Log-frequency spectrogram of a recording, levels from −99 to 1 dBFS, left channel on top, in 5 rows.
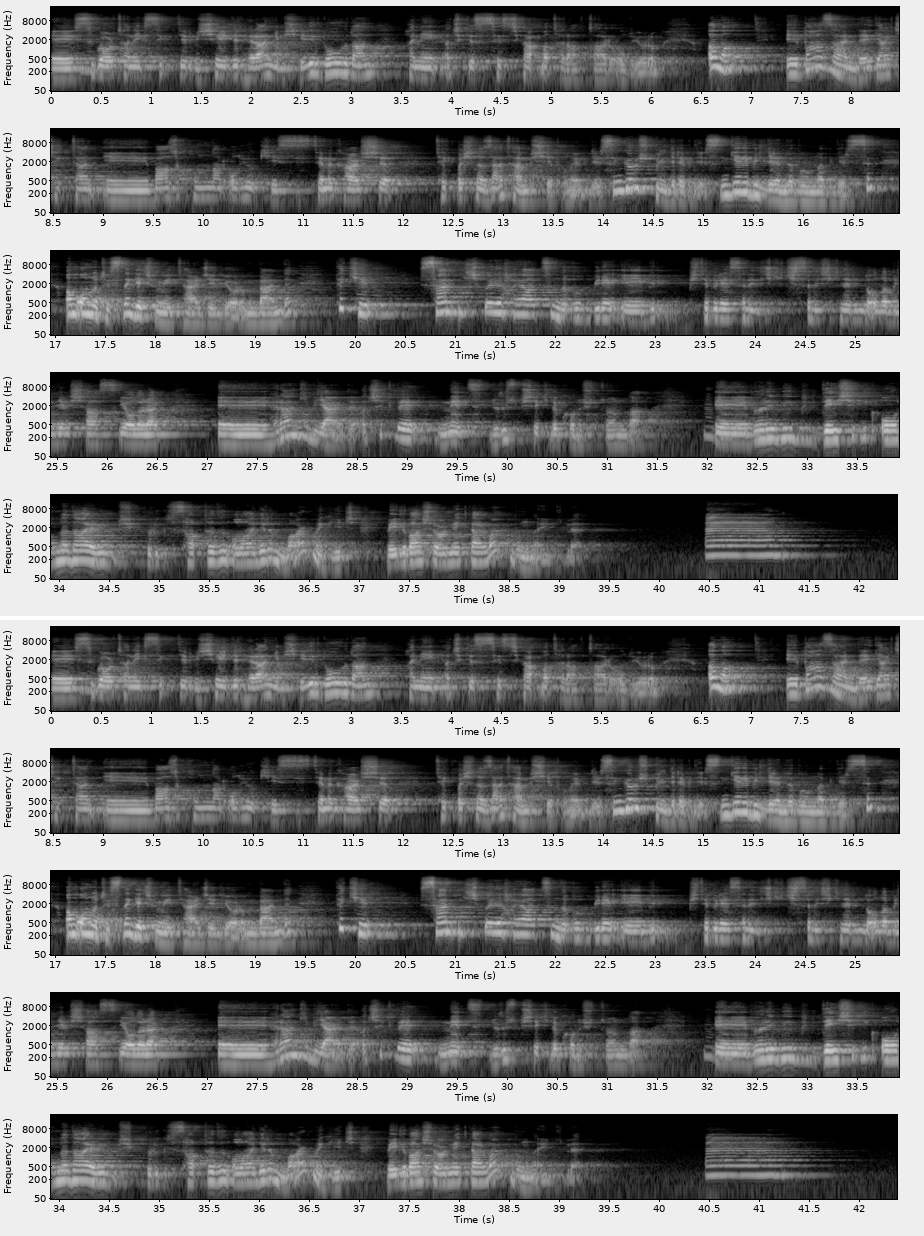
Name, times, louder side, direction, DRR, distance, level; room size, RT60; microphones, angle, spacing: voice 1, 0.0-3.2 3.6-6.3 6.6-6.9 7.4-11.9 12.3-20.2 20.7-26.7 27.1-31.4 32.1-39.2, equal, ahead, 5 dB, 1.2 m, -33 dB
voice 2, 32.0-32.3 40.5-41.5, left 3 dB, 40° left, 2 dB, 3.5 m, -41 dB
27.0 x 26.0 x 8.5 m, 1.3 s
head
